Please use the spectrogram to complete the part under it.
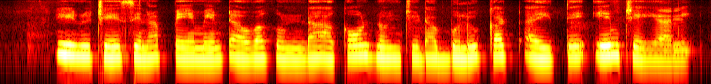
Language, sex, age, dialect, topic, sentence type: Telugu, female, 18-24, Telangana, banking, question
